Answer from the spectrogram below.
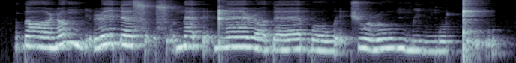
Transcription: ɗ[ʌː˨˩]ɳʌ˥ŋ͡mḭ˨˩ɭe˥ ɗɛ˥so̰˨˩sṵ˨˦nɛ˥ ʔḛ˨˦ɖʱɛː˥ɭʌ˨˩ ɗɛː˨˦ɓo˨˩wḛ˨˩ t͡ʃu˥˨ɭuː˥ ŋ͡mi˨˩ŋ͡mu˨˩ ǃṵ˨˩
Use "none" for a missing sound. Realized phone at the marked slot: ʌː˨˩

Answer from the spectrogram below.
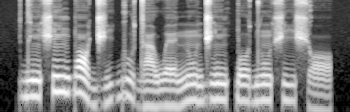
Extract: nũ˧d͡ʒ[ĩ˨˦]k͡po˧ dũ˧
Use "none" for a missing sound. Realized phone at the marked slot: ĩ˧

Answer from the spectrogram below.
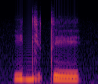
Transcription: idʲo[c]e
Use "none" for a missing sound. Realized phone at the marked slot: t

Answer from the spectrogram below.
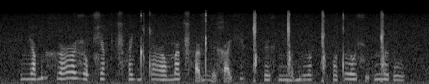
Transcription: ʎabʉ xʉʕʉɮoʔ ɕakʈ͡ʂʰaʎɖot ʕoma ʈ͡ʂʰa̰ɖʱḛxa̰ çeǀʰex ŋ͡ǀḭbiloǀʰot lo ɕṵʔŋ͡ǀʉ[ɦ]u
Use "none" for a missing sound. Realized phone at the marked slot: ʔ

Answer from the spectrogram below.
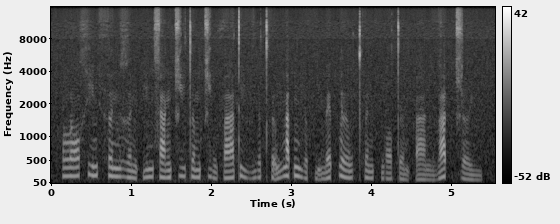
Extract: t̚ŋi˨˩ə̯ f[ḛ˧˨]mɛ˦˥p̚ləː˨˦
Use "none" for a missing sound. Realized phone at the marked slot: ḭ˧˨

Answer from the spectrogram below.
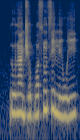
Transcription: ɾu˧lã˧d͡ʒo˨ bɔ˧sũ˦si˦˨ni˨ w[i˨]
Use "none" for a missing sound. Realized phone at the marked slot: i˨˦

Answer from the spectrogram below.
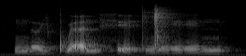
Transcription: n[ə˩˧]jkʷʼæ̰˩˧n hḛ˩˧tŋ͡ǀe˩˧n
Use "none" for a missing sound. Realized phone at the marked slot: ə˩˧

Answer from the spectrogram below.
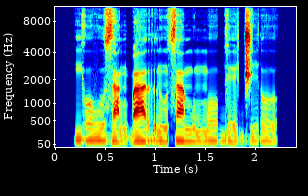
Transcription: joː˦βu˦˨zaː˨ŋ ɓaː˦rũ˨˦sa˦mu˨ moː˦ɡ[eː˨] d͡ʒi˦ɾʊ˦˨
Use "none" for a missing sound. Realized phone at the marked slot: eː˨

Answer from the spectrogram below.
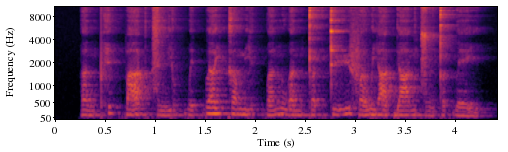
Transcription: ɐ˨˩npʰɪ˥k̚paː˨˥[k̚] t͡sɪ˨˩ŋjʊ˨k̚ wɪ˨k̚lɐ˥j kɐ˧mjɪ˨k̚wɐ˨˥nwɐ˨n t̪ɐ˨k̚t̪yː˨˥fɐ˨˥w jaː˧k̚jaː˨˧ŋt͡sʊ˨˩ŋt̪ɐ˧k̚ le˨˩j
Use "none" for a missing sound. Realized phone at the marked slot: k̚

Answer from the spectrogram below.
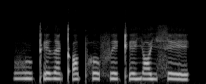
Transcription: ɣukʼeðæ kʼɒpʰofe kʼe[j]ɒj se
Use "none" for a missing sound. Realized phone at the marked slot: j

